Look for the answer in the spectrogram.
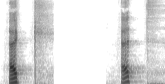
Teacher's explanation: الشدة والهمس في الكاف والتاء صفتان على الترتيب، فهذان الحرفان شديدان في أولهما مهموسان في آخرهما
